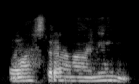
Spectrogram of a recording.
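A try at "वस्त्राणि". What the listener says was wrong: అణ వస్త్రాణి అని పలకండి. ఇవన్నీ అణాలు వస్తాయి.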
